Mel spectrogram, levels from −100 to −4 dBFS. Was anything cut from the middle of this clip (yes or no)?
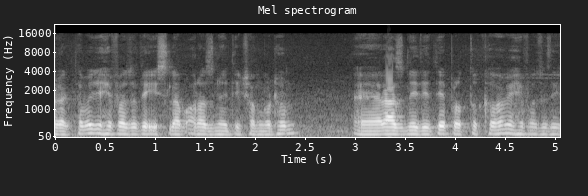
no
